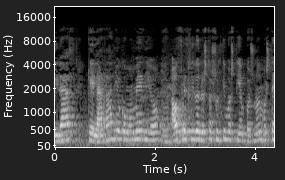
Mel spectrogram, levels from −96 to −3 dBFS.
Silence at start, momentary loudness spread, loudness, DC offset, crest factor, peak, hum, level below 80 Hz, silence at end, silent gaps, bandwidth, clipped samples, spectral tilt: 0 s; 8 LU; -27 LUFS; under 0.1%; 18 dB; -8 dBFS; none; -60 dBFS; 0 s; none; 12.5 kHz; under 0.1%; -6.5 dB/octave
